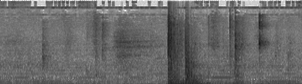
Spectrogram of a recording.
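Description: A door slammed shut indoors during a tense family argument, a single loud thud with a short rattle, followed by faint room noise and a few light knocks.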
